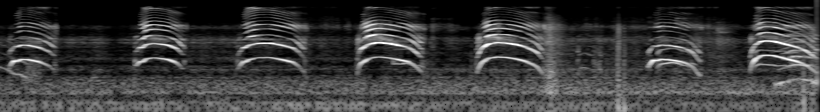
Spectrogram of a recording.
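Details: Kittens meowing: eight clear, tonal, arched meows in about eight seconds, each rising then falling, some higher-pitched and one short and squeaky, with a faint low background hum between calls.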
